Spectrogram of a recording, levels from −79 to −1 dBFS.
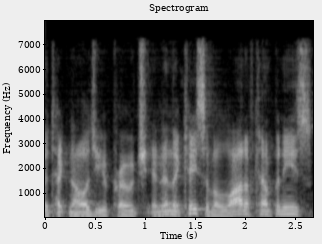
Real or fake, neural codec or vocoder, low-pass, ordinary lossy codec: fake; vocoder, 24 kHz, 100 mel bands, Vocos; 7.2 kHz; MP3, 64 kbps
